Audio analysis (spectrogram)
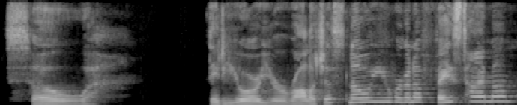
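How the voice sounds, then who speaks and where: A woman reading a dry, sardonic young writer in a comedic table read, with deadpan, teasing delivery. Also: lowish voice, unhurried.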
